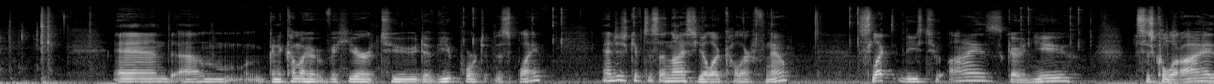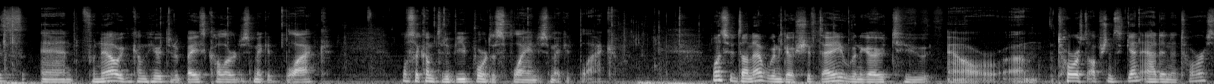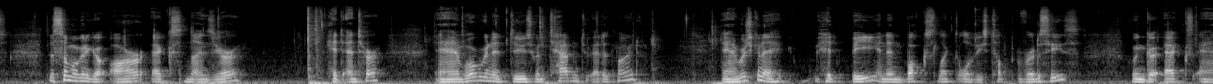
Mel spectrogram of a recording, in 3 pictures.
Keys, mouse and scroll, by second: 0.0 l, 0.5 Return, 3.4-4.6 scroll down 1, 4.9-5.6 scroll down 1, 6.6-8.6 drag, 10.2-13.8 drag, 12.3 Return, 15.2-16.5 scroll down 1, 16.5 click, 18.6 alt+a, 20.2 shift+a, 23.8-25.4 scroll down 1, 25.4 r, 27.4 Return, 28.6 z, 29.7 Tab, 30.6 alt+a, 35.9 x.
